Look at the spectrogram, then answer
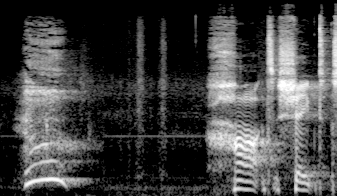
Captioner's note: gasps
